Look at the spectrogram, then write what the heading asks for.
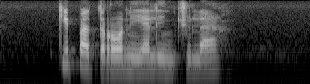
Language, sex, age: Northern Sotho, female, 24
